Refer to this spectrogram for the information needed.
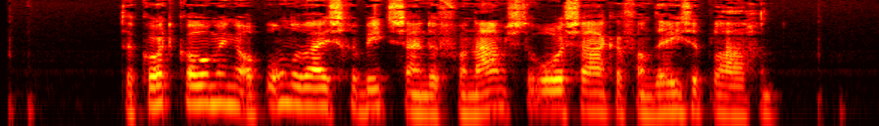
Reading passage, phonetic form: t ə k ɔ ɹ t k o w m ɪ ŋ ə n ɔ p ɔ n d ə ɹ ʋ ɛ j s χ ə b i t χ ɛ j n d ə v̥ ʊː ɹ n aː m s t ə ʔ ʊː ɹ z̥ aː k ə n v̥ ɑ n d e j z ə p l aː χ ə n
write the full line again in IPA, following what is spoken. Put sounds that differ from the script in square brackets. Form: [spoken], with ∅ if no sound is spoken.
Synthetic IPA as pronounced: t ə k ɔ ɹ t k o w m ɪ ŋ ə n ɔ p ɔ n d ə ɹ ʋ ɛ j s χ ə b i t [s] ɛ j n d ə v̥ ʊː ɹ n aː m s t ə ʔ ʊː ɹ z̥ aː k ə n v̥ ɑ n d e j z ə p l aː χ ə n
